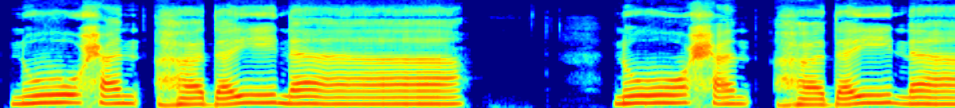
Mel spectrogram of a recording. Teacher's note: نوح پر یہاں پر واو مدہ ہو رہا ہے اس لیے اس کو کھینچیں گے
